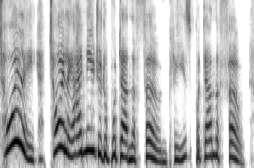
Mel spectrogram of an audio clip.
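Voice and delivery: put-on motherly voice with British accent. In a role reversal, playing the other person's mom, imitating mom in British accent. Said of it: "Let me get my mom's voice on".

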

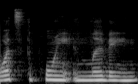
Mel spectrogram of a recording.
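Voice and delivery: ordinary delivery

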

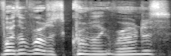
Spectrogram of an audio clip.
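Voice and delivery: put-on cartoon reindeer voice. Podcast co-host asked to read a text in Kristoff's voice for his reindeer. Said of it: "read this in Kristoff's voice for his reindeer".

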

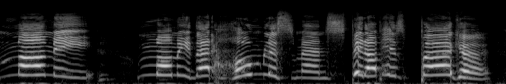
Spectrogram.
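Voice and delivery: put-on piercing little-girl shriek, very high and loud. Voicing a little girl in the next booth: screaming little girl. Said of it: "scream out".

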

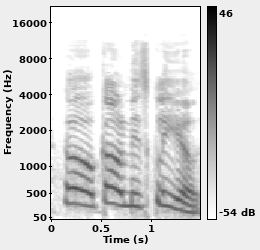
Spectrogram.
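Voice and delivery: very high pitch, pushed way up, done badly. Describing an infomercial psychic, doing a horrible Miss Cleo impression. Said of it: "Horrible impression".

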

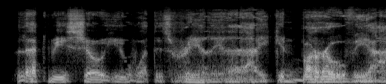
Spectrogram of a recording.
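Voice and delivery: incubus character voice. Voicing a smiling, fanged incubus revealing itself to a player: voicing an incubus. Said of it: "he smiles a fanged, toothy smile and says".

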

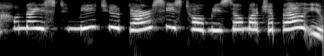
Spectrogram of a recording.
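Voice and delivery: tiny, very high little voice. Retelling how a mother greeted her teen's friends: mom's tiny little voice. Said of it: "the little tiny voice that your mom had".

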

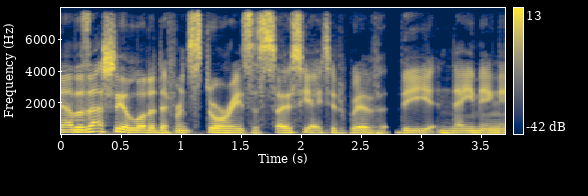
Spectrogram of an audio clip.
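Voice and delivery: normal talking voice

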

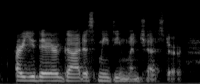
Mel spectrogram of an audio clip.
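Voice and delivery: plain

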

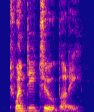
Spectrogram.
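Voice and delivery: plain

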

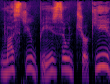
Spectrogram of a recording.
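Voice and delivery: sleepy, drowsy, half-asleep voice. A private in a wheelchair complains to the narrator, in a sleepy voice. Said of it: "said Private Patterson in a sleepy voice".

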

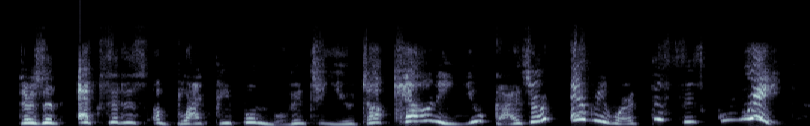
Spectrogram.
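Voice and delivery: high, swooping, thrilled, acted excited yell. Speaker retells what a woman yelled at him while people looked on, imitating a woman yelling. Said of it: "And she's yelling this".

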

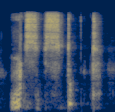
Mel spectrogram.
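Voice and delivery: sharp, very high, loud snapping voice. A father cuts off his pleading daughter at the door; snapped. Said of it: "he snapped".

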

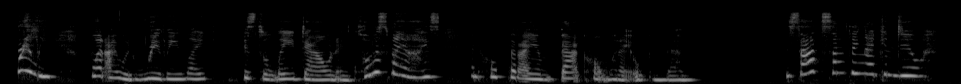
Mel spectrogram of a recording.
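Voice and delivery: frightened, worn-out pleading. Someone lost in a land of magic begs to sleep, scared, exhausted pleading.

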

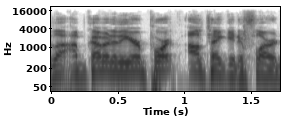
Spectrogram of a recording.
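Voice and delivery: ordinary delivery

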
